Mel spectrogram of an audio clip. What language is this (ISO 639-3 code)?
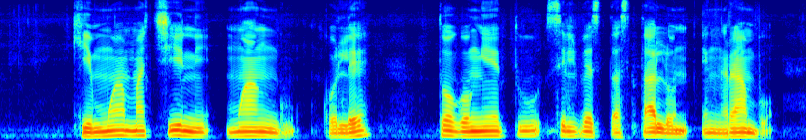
kln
